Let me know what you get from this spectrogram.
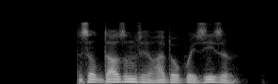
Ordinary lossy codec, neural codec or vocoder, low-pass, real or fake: AAC, 64 kbps; codec, 16 kHz, 0.5 kbps, FunCodec, trained on LibriTTS, 25 frames a second; 7.2 kHz; fake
